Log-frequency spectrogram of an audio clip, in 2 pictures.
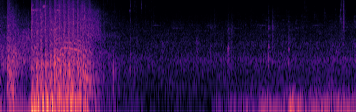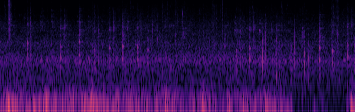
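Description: Gunfire in an L.A. Noire shootout opens with a loud, dense burst of shots, then gives way to quieter sporadic cracks and pops over a low rumbling game ambience for the rest of the clip.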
